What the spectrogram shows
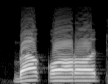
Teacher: samarkan suara tanwinnya kepada huruf Shad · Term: Ikhfa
